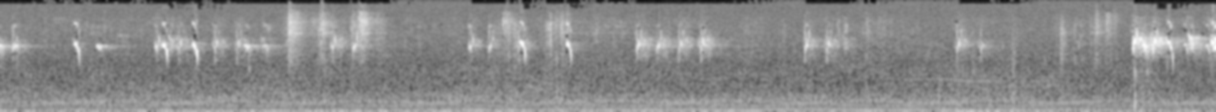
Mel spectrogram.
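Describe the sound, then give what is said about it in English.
A wild bird perched in a tall pine above a net: high, thin chirps and short tweets repeat in scattered bursts over a steady low hum, calls coming in irregular clusters with brief gaps, some sharper notes near the end. “There's a wild bird around.”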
